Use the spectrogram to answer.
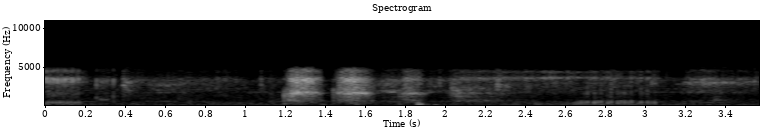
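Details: Male pit bull puppy, deeply asleep, snoring very loudly: rough, snorting breath sounds with a faint voice in the background.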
